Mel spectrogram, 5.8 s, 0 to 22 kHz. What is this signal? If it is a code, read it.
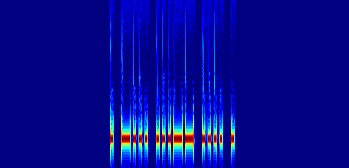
Morse code, heard as a keyed tone, about 25 wpm, 700 Hz. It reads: EB3HE
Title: DXCC-100 Call Signs - 5 Characters - 25wpm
